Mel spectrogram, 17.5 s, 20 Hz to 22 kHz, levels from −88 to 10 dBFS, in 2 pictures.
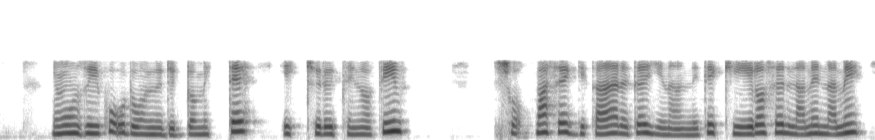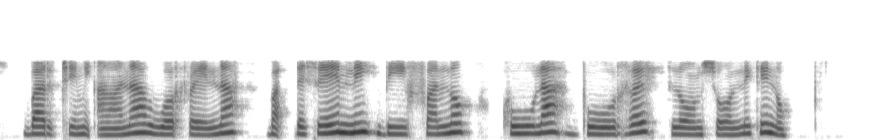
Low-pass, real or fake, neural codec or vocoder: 3.6 kHz; fake; codec, 16 kHz, 1 kbps, FunCodec, trained on LibriTTS, 50 frames a second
